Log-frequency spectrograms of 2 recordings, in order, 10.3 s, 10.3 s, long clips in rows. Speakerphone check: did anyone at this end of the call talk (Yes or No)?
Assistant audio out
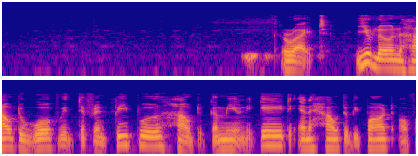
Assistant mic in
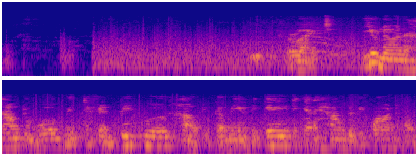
No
